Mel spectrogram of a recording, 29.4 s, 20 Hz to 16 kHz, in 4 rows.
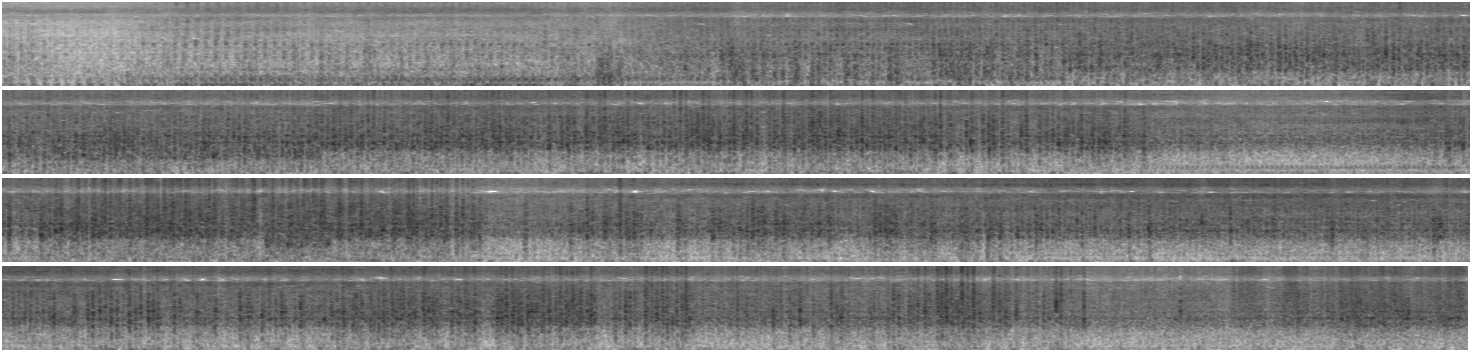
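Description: Yamaha XT500's air-cooled single-cylinder four-stroke engine pulling the motorcycle away, its pitch rising over the first few seconds, then running steadily at road speed under a constant rush of wind noise.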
